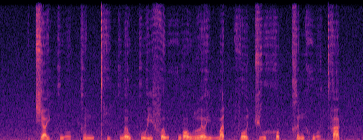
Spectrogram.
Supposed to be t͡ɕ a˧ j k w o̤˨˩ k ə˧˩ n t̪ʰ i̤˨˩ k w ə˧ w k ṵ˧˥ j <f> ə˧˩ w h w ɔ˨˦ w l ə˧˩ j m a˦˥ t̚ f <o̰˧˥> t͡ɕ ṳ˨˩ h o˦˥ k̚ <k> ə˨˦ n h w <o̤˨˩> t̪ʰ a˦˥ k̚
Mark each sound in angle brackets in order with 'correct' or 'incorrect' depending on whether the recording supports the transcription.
correct, incorrect: o˧, incorrect: x, correct

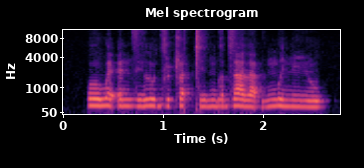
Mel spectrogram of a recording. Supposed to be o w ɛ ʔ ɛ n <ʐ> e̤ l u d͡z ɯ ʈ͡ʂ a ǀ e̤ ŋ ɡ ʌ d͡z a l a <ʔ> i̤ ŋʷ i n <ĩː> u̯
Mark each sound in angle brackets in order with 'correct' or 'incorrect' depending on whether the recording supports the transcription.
incorrect: z, correct, correct

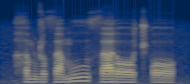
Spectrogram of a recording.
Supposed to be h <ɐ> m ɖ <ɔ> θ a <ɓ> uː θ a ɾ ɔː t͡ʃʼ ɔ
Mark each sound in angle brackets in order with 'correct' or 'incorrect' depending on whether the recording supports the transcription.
correct, correct, incorrect: m

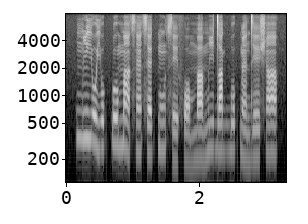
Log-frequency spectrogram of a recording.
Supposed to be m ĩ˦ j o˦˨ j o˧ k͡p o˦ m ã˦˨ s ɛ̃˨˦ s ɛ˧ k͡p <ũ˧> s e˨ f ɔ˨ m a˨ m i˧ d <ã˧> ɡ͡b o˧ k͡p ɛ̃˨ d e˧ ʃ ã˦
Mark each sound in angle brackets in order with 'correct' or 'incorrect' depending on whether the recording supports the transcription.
correct, incorrect: a˧

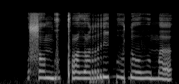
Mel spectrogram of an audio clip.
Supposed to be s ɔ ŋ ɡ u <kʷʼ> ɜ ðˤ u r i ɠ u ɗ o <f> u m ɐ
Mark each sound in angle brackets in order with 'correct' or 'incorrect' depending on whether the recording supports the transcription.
correct, incorrect: β

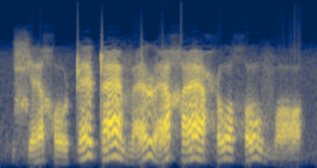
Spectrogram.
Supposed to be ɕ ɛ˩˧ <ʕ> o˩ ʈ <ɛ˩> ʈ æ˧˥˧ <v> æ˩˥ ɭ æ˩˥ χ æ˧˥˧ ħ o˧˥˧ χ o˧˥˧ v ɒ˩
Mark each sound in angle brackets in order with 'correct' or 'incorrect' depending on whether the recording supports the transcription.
incorrect: χ, incorrect: ɛ˧˥˧, correct

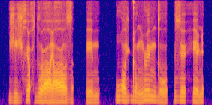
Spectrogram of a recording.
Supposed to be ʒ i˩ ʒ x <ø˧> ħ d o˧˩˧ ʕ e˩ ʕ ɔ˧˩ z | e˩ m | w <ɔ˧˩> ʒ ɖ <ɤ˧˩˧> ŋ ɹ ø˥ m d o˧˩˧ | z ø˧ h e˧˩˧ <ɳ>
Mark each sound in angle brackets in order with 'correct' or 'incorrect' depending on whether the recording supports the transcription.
incorrect: ø˥˨, incorrect: ɔ˧˩˧, incorrect: o˧˩˧, correct

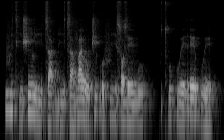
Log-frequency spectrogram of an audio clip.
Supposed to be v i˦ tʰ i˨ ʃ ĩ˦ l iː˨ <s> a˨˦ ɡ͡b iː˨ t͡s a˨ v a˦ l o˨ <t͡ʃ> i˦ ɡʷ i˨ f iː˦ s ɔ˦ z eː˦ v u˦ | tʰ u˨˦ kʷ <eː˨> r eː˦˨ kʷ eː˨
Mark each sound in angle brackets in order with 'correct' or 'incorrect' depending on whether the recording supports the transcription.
incorrect: t͡s, correct, correct

